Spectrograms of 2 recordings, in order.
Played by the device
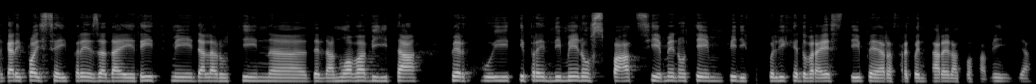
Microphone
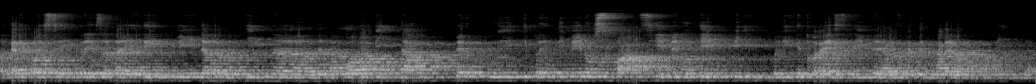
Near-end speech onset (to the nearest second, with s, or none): none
